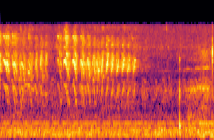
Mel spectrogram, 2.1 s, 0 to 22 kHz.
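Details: Woodland Kingfishers, unseen but not far off, on a morning game drive in South Africa, 3 December 2016: a fast, high-pitched chattering for over a second, a call usually given when a male and female share an area, then quiet.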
